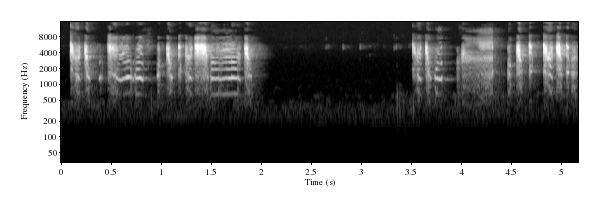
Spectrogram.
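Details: Cockatiel (Nymphicus hollandicus) talking, chattering in bursts of squeaky, warbling mimicked speech with harmonic whistles.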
